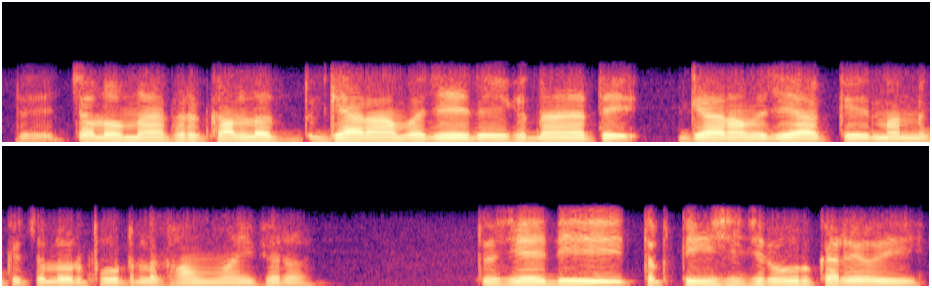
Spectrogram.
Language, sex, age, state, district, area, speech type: Punjabi, male, 30-45, Punjab, Barnala, urban, conversation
